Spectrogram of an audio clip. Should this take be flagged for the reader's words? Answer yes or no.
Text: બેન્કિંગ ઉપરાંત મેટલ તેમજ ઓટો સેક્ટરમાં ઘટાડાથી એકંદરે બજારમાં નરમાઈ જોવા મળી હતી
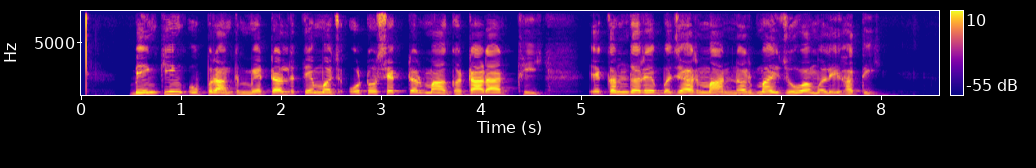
no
